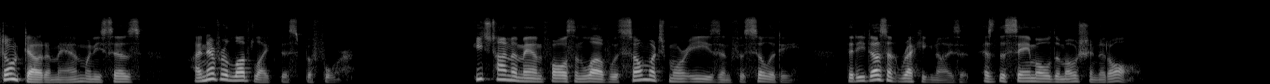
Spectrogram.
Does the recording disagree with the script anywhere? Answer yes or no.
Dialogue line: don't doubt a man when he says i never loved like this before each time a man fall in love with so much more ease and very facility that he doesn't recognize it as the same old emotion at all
yes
